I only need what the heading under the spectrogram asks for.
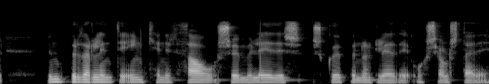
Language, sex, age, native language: Icelandic, male, 20-29, Icelandic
